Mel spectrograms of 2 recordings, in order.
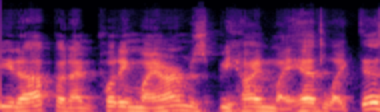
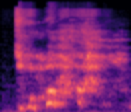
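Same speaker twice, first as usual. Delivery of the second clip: soft, wheezing laugh; re-enacted dying laughter; 8 dB quieter than usual. Colleague almost falling off the chair, soft wheezy laugh. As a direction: laugh as if out of air. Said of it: "I'm laughing. I'm laughing already".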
